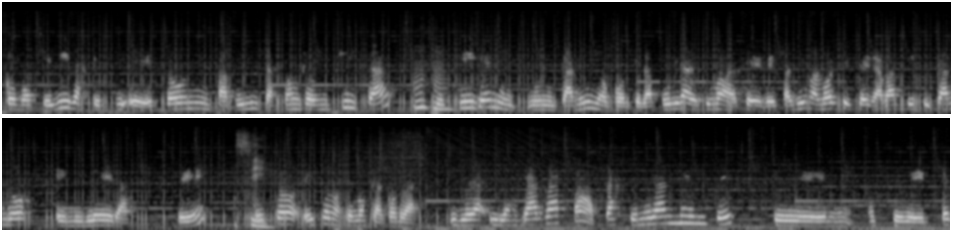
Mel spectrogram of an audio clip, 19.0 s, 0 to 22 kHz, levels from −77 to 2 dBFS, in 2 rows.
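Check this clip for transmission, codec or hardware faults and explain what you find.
A train of clicks runs from the very start, 0.00 s, to 13.96 s. Something in the chain, likely interference from nearby equipment or a faulty connection or power supply, injects short pulses at about 15.8 per second on an uneven pace, roughly two hundred in all. Each pulse has much the same shape and peaks around 5 dB above the sound itself, so it is heard as irregular ticking and popping laid over the audio and through its pauses.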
